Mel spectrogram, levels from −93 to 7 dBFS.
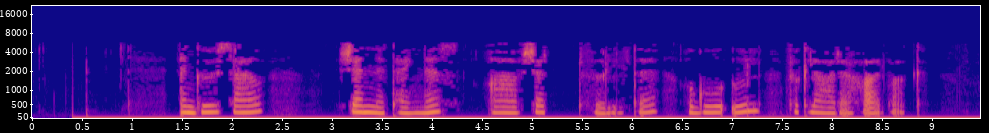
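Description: Throughout, the speech sounds heavily watery and swirly, with smeared attacks and nothing above 5.6 kHz. The likely cause is MP3 compression at a very low bitrate, around 16 kbps. At 0.40 s a single low thump marks a DC step: the waveform's zero line jumps to a new offset and holds there to the end while the speech carries on unchanged.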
